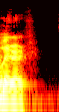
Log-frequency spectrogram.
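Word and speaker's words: Lyriq: I mean, they did release this one teaser shot of the Cadillac Lyric. Is that how they pronounce it? – Yeah, the Lyric.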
